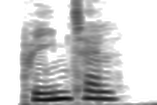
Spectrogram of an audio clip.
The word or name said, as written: primtal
